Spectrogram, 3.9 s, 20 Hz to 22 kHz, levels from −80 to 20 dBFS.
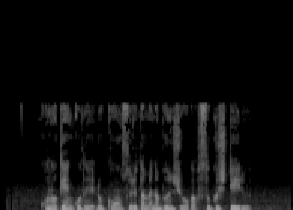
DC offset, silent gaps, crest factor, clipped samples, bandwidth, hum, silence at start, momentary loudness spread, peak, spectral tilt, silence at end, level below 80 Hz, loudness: under 0.1%; none; 16 dB; under 0.1%; 11.5 kHz; none; 0.6 s; 5 LU; -12 dBFS; -6 dB/octave; 0.55 s; -66 dBFS; -28 LUFS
